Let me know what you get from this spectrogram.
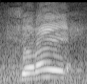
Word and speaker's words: شريح: الأول بالشين المعجمة شريح ابن النعمان والحاء المهملة، وهو تابعي رحمه الله يروي عن علي رضي الله عنه.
